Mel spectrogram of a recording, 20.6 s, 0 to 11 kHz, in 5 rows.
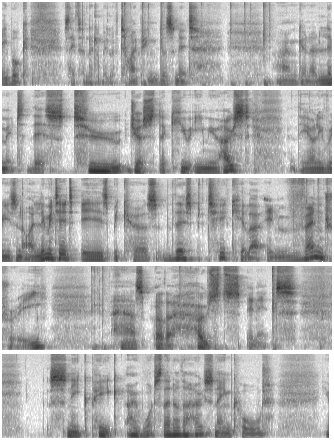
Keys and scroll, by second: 1.6-3.8 typing, 10.4 ctrl+w, 10.6 ctrl+w, 10.8 ctrl+w, 11.7-15.8 typing.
